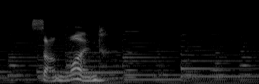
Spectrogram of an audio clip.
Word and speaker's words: Sungwon: I sang, I have sung. The past tense of win is won. Sungwon.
